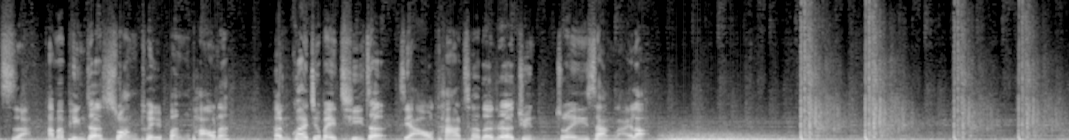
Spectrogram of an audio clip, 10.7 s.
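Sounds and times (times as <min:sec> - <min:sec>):
speech: 0:00.0 - 0:06.6
low steady rumble: 0:06.5 - 0:09.4
gunshots: 0:07.9 - 0:09.8.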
